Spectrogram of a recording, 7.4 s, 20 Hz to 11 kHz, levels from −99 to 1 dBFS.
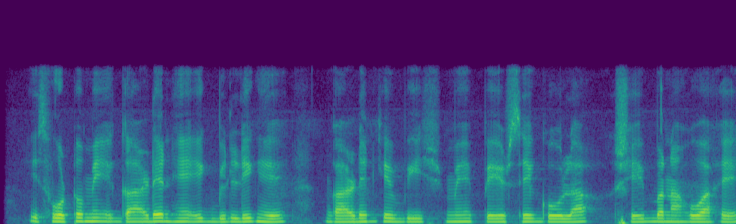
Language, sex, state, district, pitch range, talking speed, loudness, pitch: Hindi, male, Punjab, Pathankot, 155-165 Hz, 165 wpm, -18 LUFS, 160 Hz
